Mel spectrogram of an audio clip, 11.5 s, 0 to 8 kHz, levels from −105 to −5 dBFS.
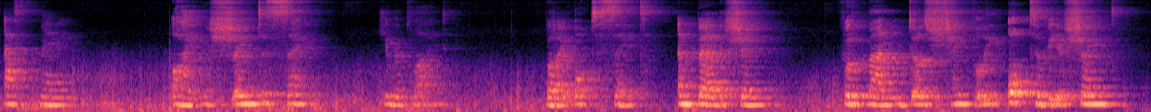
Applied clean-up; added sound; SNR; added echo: none; Thunder / Rain; 17 dB; reverberation time 0.7 s.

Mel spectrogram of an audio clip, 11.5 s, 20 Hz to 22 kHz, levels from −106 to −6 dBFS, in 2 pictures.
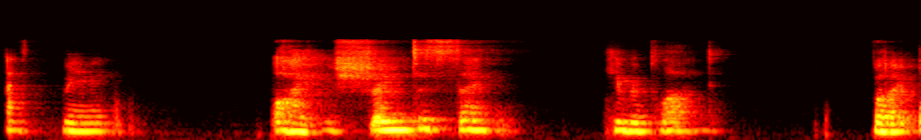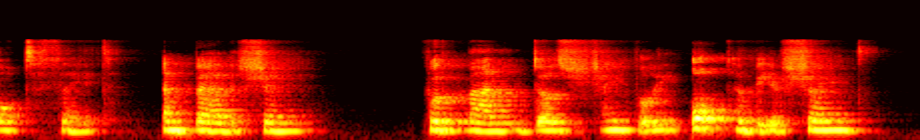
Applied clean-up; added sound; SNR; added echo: neural mask model DeepFilterNet 3.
